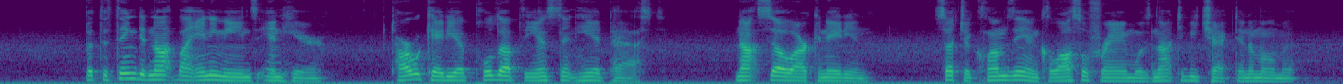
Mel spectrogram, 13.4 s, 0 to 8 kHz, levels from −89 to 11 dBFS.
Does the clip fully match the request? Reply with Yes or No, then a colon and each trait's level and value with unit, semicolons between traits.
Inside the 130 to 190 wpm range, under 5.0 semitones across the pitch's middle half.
Yes: average, 160 wpm; average, 3.9 semitones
